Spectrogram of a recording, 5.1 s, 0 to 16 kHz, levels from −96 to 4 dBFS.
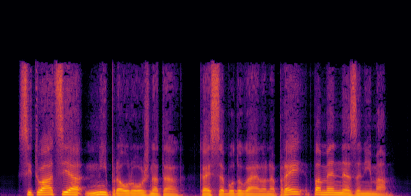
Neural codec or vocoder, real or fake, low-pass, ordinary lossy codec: codec, 24 kHz, 0.5 kbps, DualCodec; fake; 10.8 kHz; MP3, 64 kbps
